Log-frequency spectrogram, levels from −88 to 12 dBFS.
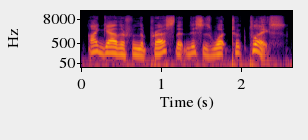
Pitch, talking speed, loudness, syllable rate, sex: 160 Hz, 250 wpm, -17 LUFS, 5.4 syllables/s, male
